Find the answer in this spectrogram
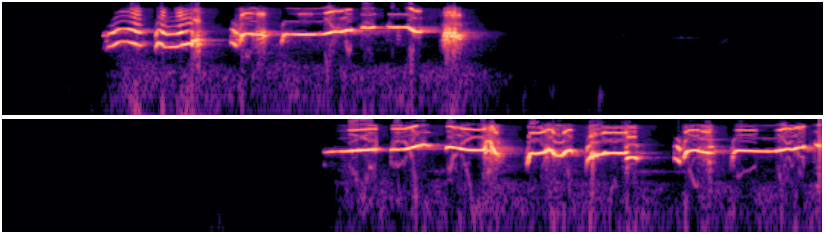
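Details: Oriental magpie-robin singing in a forest-style voice to call the flock. Two bursts of fast, loud whistles and warbled trills are split by about three seconds of silence.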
